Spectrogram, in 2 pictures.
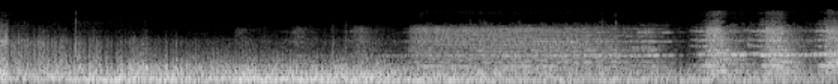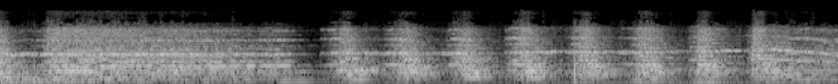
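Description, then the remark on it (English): A deep, rolling rumble of thunder booms for a few seconds, then gives way to dramatic music with a steady, pulsing beat. No one speaks. “Listen, thunder. Yeah, thunder.”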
